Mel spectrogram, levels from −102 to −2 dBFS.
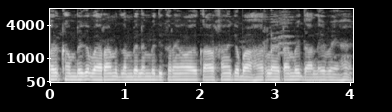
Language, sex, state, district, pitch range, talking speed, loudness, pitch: Hindi, male, Maharashtra, Washim, 125-130 Hz, 235 wpm, -15 LUFS, 125 Hz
